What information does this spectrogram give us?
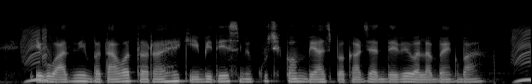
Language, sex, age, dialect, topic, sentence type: Bhojpuri, male, 18-24, Southern / Standard, banking, statement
